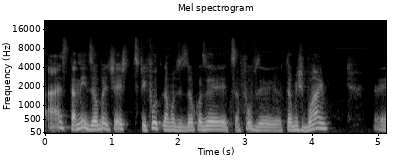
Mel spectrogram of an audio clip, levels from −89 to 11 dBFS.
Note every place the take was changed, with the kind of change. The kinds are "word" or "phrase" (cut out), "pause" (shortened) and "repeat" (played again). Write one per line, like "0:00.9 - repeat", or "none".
none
